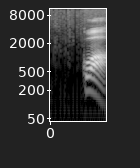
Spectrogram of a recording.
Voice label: "gua4", Chinese Phonetics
